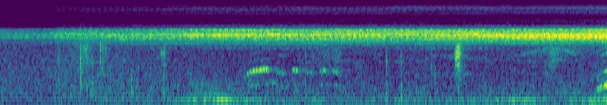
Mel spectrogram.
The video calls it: kuliglig/ cicada noise/ insects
